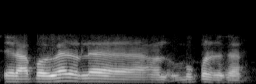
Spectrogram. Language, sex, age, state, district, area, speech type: Tamil, male, 18-30, Tamil Nadu, Vellore, urban, conversation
